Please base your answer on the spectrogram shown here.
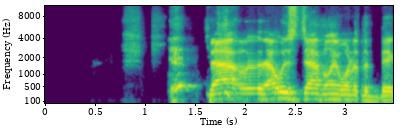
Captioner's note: laughing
